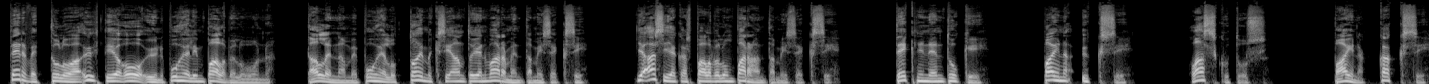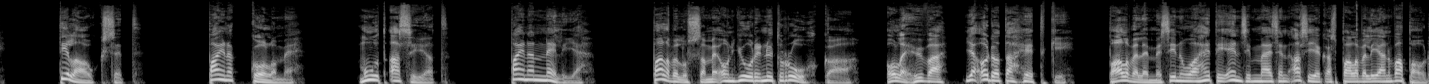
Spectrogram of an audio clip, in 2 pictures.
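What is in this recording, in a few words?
Finnish telephone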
